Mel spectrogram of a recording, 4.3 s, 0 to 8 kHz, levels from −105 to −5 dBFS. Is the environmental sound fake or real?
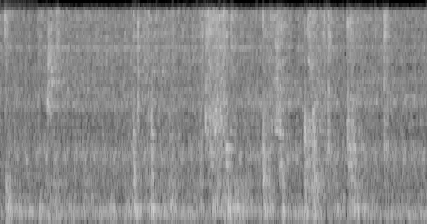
fake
